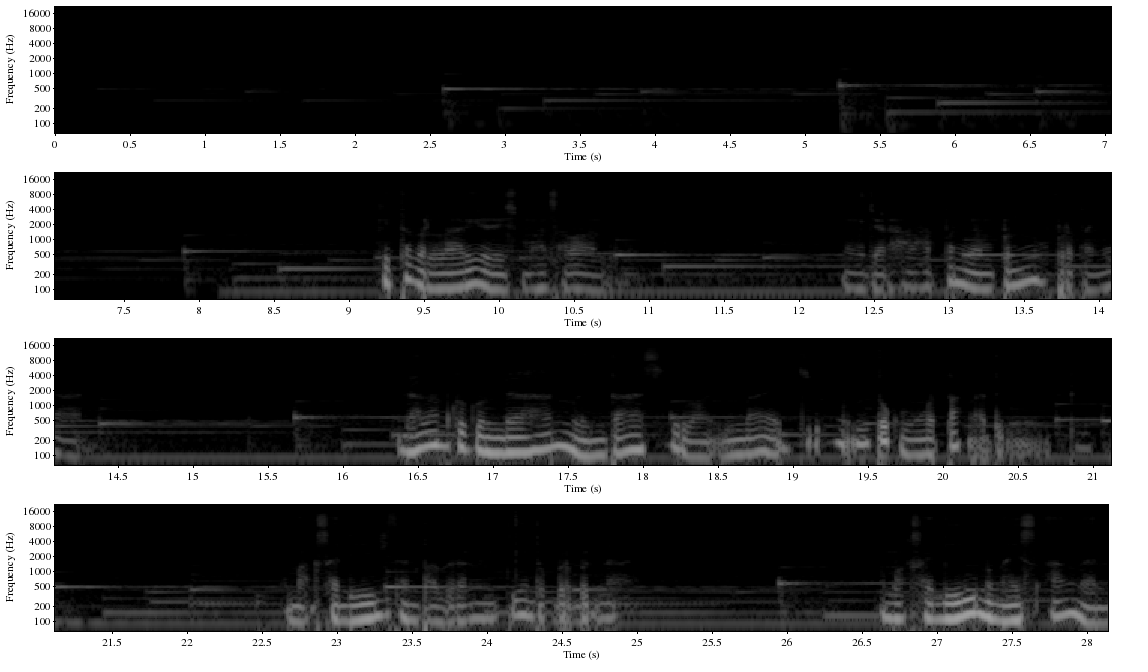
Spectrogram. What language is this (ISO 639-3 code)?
ind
